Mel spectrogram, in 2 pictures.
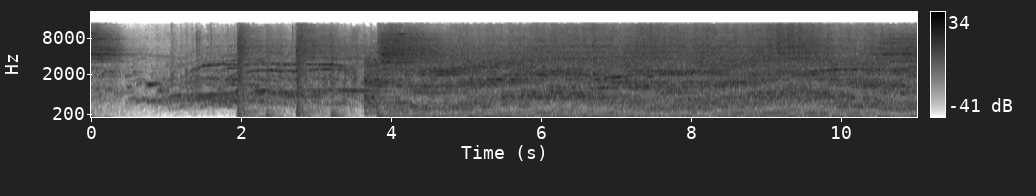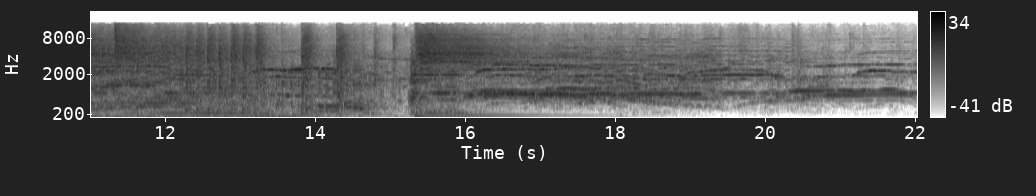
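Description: A live rock-and-roll band playing, with electric guitar, drums and a strong bass line. About fifteen seconds in the band stops, and crowd noise with cheering voices carries on, fading toward the end.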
